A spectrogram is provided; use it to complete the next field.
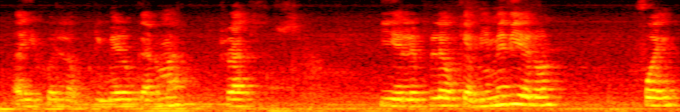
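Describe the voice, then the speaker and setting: With noticeable background noise and audible room echo, a woman of medium pitch speaks at a very slow pace. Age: 90s. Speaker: elderly local resident. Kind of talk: casual interview.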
